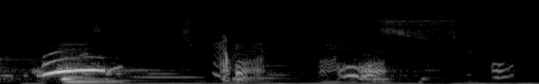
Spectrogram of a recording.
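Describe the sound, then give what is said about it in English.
A dog whimpers in a few strained, high-pitched whines, the first one long and loud, followed by shorter, fainter cries and snuffling sounds. “is that Inga? She sounds like she's dying. The lies of the mainstream media made us sick. Dad, is that your dog?”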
